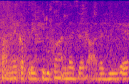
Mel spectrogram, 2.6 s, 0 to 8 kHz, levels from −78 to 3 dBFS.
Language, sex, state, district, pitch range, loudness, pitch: Hindi, female, Chhattisgarh, Raipur, 195-205 Hz, -16 LUFS, 195 Hz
